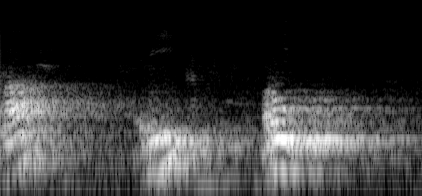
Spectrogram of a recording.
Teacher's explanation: ujung lidah dengan punggung lidah bersentuhan dengan gusi atas dan ada getaran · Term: huruf ra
